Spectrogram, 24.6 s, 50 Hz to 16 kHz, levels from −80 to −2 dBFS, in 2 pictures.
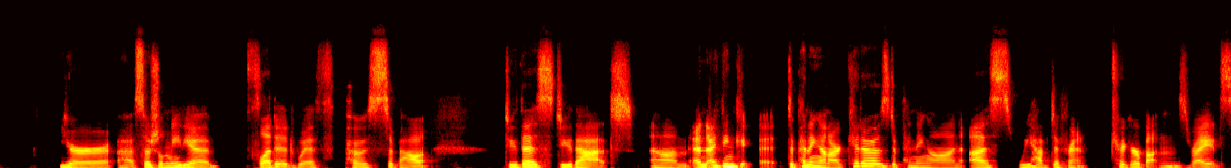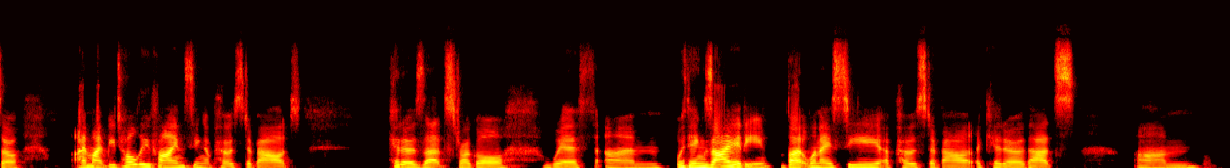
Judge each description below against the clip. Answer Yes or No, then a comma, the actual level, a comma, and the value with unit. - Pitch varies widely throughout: No, average, 3.5 semitones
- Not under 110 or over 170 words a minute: Yes, average, 140 wpm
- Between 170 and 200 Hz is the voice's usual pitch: Yes, medium, 185 Hz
